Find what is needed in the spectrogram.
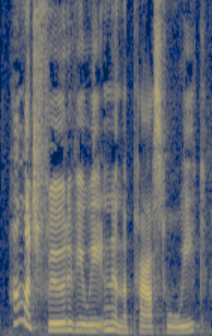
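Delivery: plain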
